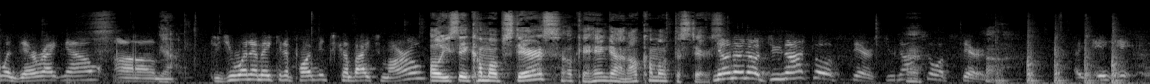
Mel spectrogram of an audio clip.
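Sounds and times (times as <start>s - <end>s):
speech: 0.0s - 10.2s, 10.8s - 11.4s
firm knocks on a door: 9.9s - 11.4s.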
